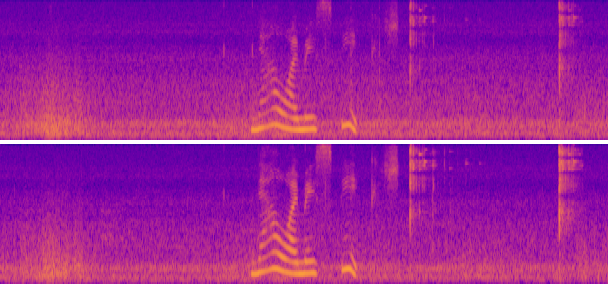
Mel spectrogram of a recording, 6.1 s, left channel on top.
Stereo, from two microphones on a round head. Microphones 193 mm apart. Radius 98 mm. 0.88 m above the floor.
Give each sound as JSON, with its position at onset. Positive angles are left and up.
{"t": 2.5, "sound": "a woman speaking", "side_deg": -30}
{"t": 4.1, "sound": "breaking glass", "side_deg": -40}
